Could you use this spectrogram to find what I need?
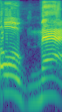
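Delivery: sudden full-volume, high-pitched yell. Calling out to another speaker to get their attention: yelling. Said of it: "Why are you yelling at me?".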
